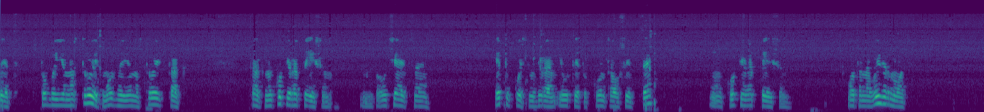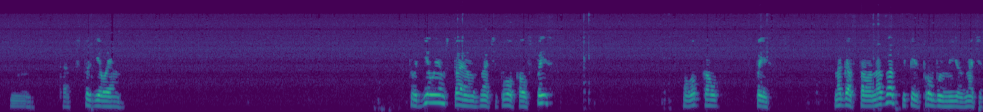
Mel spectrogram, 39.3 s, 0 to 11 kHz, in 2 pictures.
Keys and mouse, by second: 0.1 ctrl+z, 1.4-2.0 shift+middle drag, 10.5 shift+click, 12.8 ctrl+shift+c, 28.8-31.8 drag, 33.0-35.4 drag.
